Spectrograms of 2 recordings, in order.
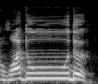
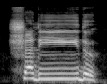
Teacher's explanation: اسی طرح شدید سے شدید، کیونکہ آخری حرف قلقلہ ہے تو اس کو 3 سے 4 الف کے برابر کھینچنے کے ساتھ ساتھ ہم یہاں پر قلقلہ بھی کریں گے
